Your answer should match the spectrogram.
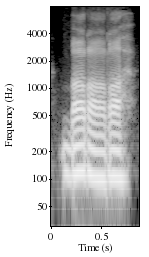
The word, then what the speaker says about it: بررة: So when you want to continue, it's bararatin, and when you want to stop, instead of this having a ta at the end, it's got a ha. Bararah.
